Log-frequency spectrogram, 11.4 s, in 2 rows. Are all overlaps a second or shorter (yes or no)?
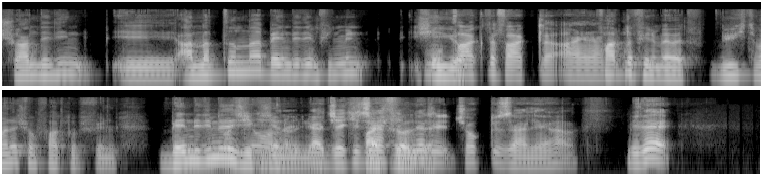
no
